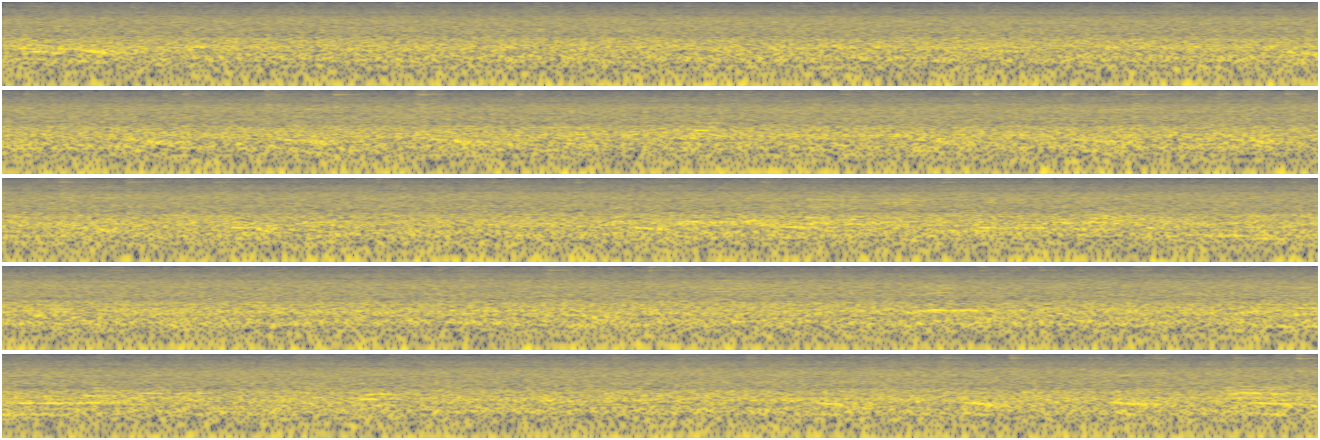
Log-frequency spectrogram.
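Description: A steady, loud rushing noise with faint voices beneath it.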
